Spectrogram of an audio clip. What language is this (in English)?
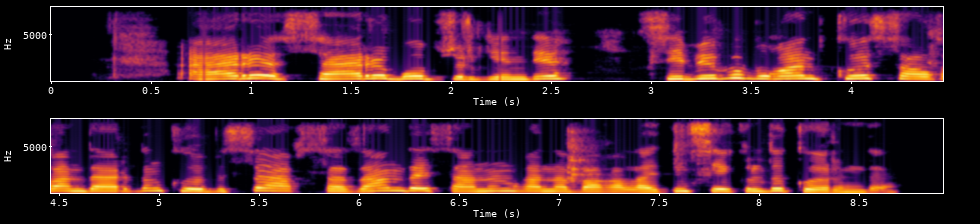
Kazakh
